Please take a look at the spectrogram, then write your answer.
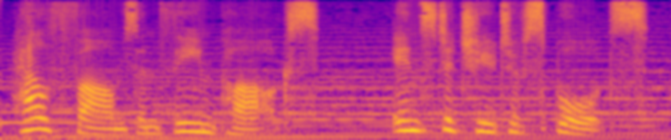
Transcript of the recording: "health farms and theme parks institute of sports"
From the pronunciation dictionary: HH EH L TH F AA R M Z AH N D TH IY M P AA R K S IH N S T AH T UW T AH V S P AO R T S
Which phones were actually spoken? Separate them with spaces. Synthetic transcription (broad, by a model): HH EH L TH F AA M Z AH N TH IY M P AA K S IH N S T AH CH UW T AH V S P AO T S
